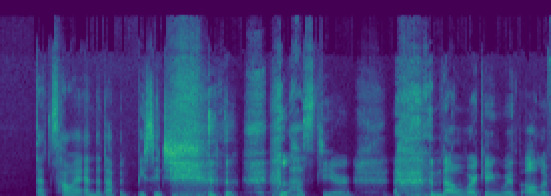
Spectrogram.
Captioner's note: chuckles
